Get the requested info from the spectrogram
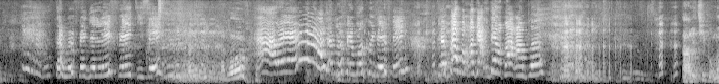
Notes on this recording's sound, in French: Spectacle le 15 décembre 2012 au village des Adrets (en Isère)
